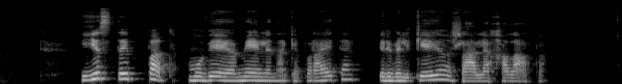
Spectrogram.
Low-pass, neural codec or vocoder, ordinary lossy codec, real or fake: 14.4 kHz; none; Opus, 64 kbps; real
